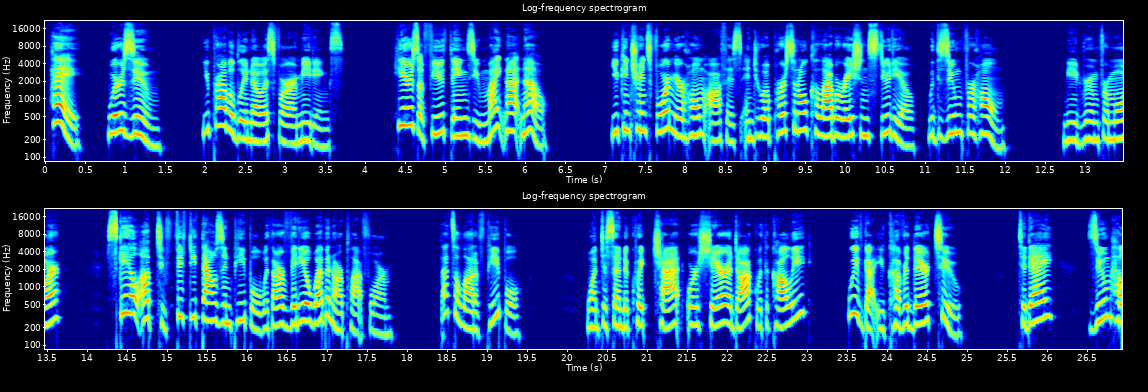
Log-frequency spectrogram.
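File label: Narration Engaging Bright, Female; American English voice-over artist; Zoom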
